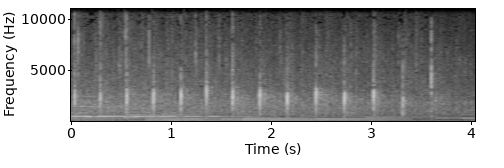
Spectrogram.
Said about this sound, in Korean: 영광의 박수 올려드리겠습니다. 그리고 우리의 다음 세대를 위해서 큰 박수로 격려해 주시면 감사하겠습니다.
